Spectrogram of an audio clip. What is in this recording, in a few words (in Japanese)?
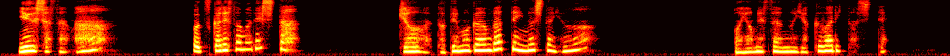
よしよしボイス; ミリアンナ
